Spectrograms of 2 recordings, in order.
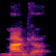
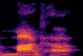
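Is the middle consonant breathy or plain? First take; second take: plain; breathy. First: The g is plain with no h. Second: The g is followed by a breathy h.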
